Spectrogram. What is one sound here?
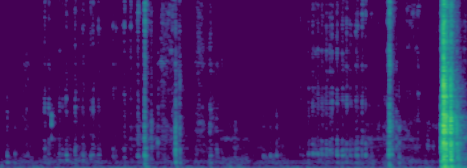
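Scissors snip through thin card.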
